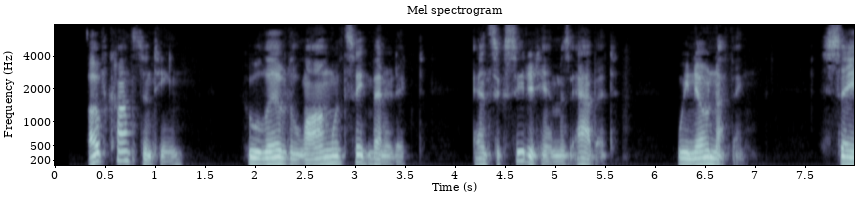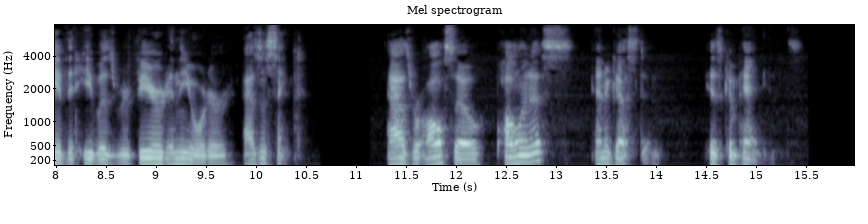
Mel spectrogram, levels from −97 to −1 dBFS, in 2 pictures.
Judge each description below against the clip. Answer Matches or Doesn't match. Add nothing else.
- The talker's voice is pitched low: Matches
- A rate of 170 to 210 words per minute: Doesn't match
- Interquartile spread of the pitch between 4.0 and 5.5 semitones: Doesn't match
